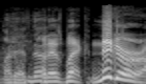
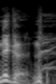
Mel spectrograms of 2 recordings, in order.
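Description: First: The word ends with an 'er' sound. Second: The word ends with an 'uh' sound. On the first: The speaker calls it wrong. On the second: The speaker calls it right.

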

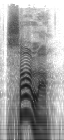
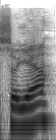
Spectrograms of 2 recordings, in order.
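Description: First: The middle consonant is an L sound. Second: The middle consonant is a Y sound. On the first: This is how visiting Danes said the name. The speaker calls it wrong. "der blev udtalt Soller" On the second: This is how the name should be said. The speaker calls it right. "jeg er ret sikker på, at det skal udtales Soyer"

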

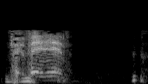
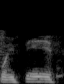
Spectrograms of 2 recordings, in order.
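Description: First: It is said in a Cartman impression. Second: It is said in his normal voice.

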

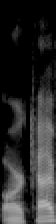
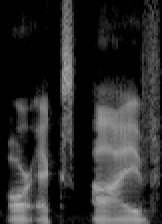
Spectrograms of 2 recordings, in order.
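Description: First: It sounds just like the word archive. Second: The middle is said as the letter X. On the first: The speaker calls it right. "I never pronounced it Archive" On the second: The speaker calls it wrong. "it was like RxIve"

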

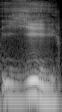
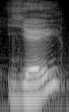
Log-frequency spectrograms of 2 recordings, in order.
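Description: First: The vowel sounds like the one in 'see'. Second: The vowel sounds like the one in 'say'. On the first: The speaker calls it wrong. "and not Ye" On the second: The speaker calls it right. "is pronounced Ye"

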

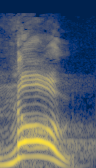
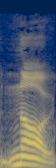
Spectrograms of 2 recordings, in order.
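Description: First: It is said with a raised, loud voice. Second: It is said at a normal volume. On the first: A parent insists because the child is not listening. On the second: A parent calmly refuses a child.

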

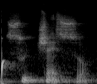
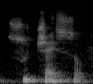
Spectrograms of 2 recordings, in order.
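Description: Both takes have the same delivery.

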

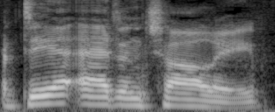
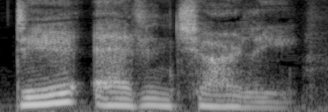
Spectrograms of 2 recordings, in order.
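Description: First: It is read in the speaker's own normal voice. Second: It is read in a put-on impersonated voice.

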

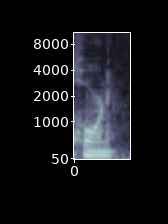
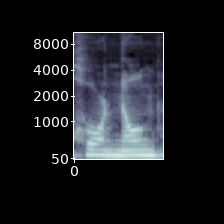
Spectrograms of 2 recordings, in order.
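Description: First: The last syllable sounds like 'ning'. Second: The last syllable sounds like 'nung'. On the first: The speaker calls it wrong. "instead of Horning, but it's just my Irish accent" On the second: The speaker calls it right. "I should probably pronounce it correctly"

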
